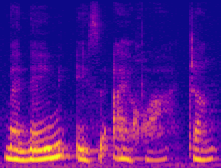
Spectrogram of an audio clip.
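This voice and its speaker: Very dark, slow-speaking Chinese-native woman. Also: mid-range voice, fairly even intonation. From China. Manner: slow, halting English. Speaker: oral history interviewee.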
